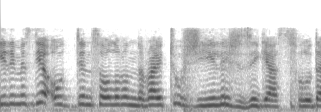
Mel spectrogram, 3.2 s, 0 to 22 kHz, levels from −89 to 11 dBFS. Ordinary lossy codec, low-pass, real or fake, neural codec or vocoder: none; none; fake; codec, 16 kHz, 0.4 kbps, LongCat-Audio-Codec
